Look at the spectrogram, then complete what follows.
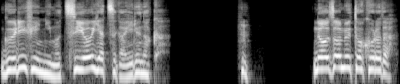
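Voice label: dialogue Japanese; Weaver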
